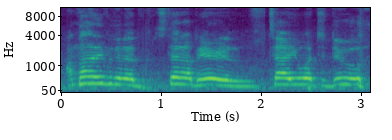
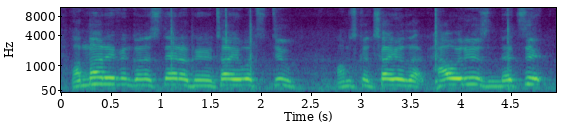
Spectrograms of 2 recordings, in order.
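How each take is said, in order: First: Said in the usual way. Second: Fast, puffed-up parody of a speech; mock pompous speech. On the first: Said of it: "He said". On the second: Streamer mimicking a politician's speech, fast and mocking. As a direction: mimic a self-important speaker, mocking him. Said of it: "then I was like".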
